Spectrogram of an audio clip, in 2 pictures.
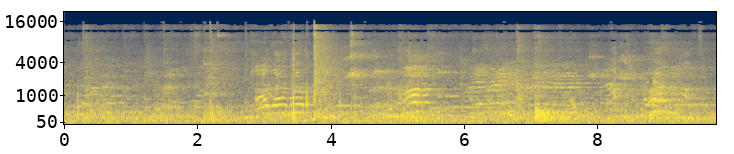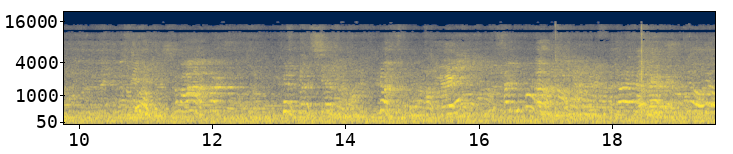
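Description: Men talk and call out across the hall.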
